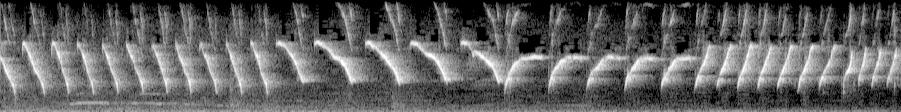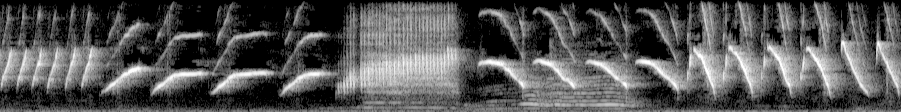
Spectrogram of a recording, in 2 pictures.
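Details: Extended Yorkshire canary training song for young canaries, long rapid trills of sweeping notes shifting in speed, with a brief harsh buzz and a warbled phrase near the end.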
